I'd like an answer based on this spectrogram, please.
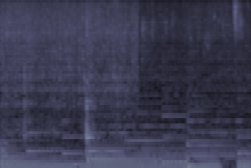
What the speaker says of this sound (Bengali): হলুদ দিয়ে আমি উচ্ছেগুলোকে ভালো করে একটু ভেজে নিচ্ছি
